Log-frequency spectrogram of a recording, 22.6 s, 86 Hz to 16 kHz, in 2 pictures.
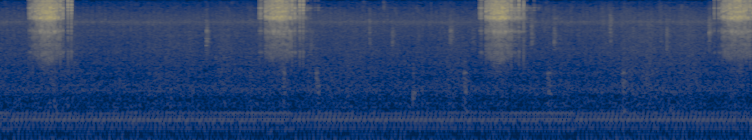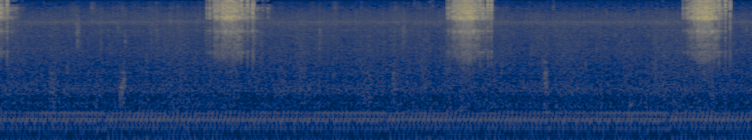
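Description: In the video game Russian Fishing 4, a loosened fishing reel drag gives short bursts of ratcheting clicks, evenly spaced about every three and a half seconds, over a steady low background hum.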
